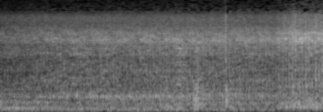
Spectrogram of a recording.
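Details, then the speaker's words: Isuzu Panther engine at settled idle with AC switched on: a light chirping tick about four a second comes from the fan, not a compressor growl. The compressor is normal, and a temporary fix at the fan silenced it. "ada suara cecak ya tapi ya jadi suara segini bukan suara ngorok kompresor AC tapinya darahnya di kipasnya di saja itu kita ngilanginnya ya"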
